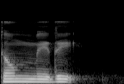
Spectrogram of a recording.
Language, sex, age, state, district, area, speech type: Telugu, male, 45-60, Andhra Pradesh, Kakinada, rural, read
